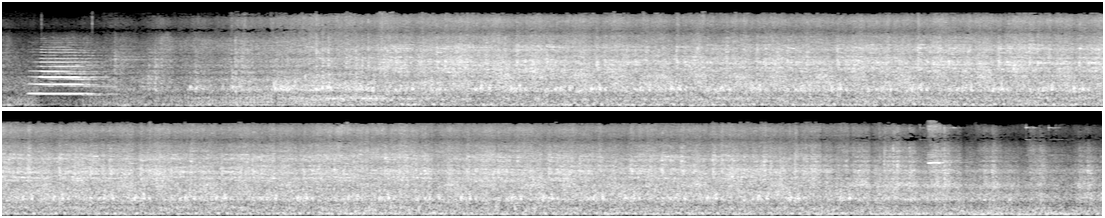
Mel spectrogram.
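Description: A Humsafar Express passenger train running through a station at speed without stopping. The approaching locomotive sounds one loud horn blast of about a second, then the rumble and clickety-clack of the passing coaches swells over the next few seconds and holds steady.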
